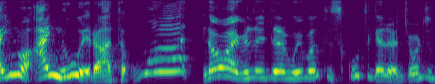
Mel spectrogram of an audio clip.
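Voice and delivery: put-on the puppet bragging about an old friend; hammed-up pup boasting; high puppet dog voice. Puppet dog claims to know Erato.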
